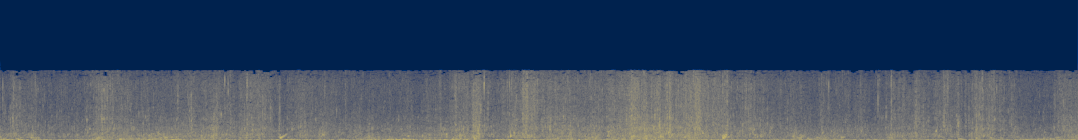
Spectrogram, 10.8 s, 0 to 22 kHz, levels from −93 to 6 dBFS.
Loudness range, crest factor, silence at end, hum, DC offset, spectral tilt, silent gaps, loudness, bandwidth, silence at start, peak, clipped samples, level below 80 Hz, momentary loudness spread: 4 LU; 20 dB; 0 s; none; under 0.1%; -3.5 dB/octave; none; -27 LUFS; 11.5 kHz; 0 s; -8 dBFS; under 0.1%; -34 dBFS; 8 LU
